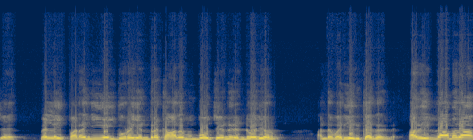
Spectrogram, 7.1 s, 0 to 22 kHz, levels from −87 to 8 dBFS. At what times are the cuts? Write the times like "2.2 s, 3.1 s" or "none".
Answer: none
